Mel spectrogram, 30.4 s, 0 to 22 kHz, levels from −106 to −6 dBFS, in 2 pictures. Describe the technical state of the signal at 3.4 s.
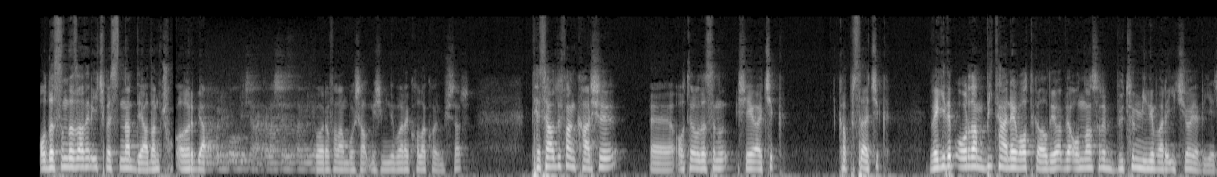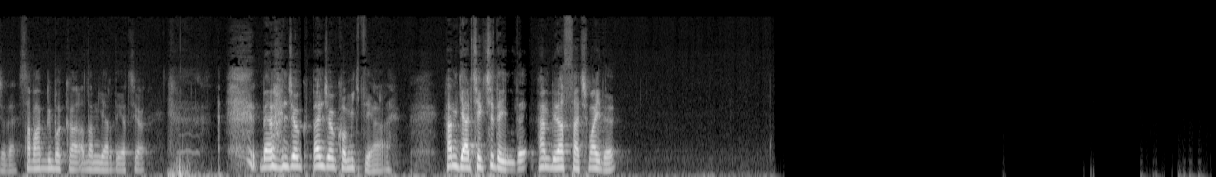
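Switch to a distant microphone, 2.57 to 3.93 s: the speech turns hollow, roomy and thin, drops about 10 dB, and gains background noise, likely from losing the close microphone.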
